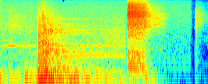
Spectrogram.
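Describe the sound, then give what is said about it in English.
After a last-play question following a Jamal Murray shot, a basketball player slams a microphone down onto a table with a heavy, booming thud, followed by a second sharper bang and a faint final tap, then leaves, with no talking. “He slams the mic down and then leaves.”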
